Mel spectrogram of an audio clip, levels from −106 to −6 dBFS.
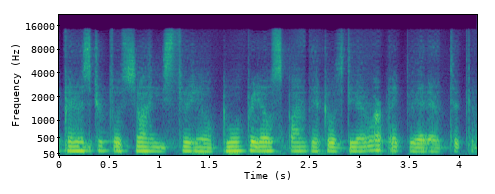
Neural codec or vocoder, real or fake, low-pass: codec, 44.1 kHz, 0.9 kbps, DAC; fake; 14.4 kHz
